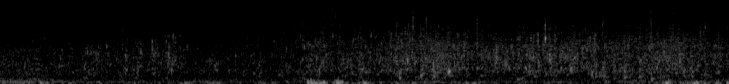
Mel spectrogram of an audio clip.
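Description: Faint outdoor noise. About three seconds in, small waves begin lapping at a shallow shore, a busy crackling wash of water with low rumbles of wind buffeting the microphone.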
